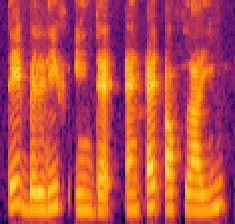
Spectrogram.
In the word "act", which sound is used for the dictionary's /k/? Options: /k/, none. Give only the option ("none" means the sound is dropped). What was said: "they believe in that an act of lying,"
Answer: none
